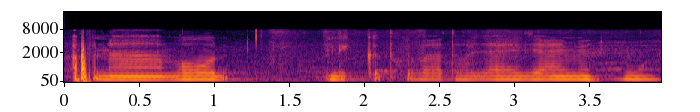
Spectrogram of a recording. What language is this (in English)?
Maithili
